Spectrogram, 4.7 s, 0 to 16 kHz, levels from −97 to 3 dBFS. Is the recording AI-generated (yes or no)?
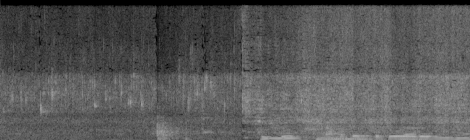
no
